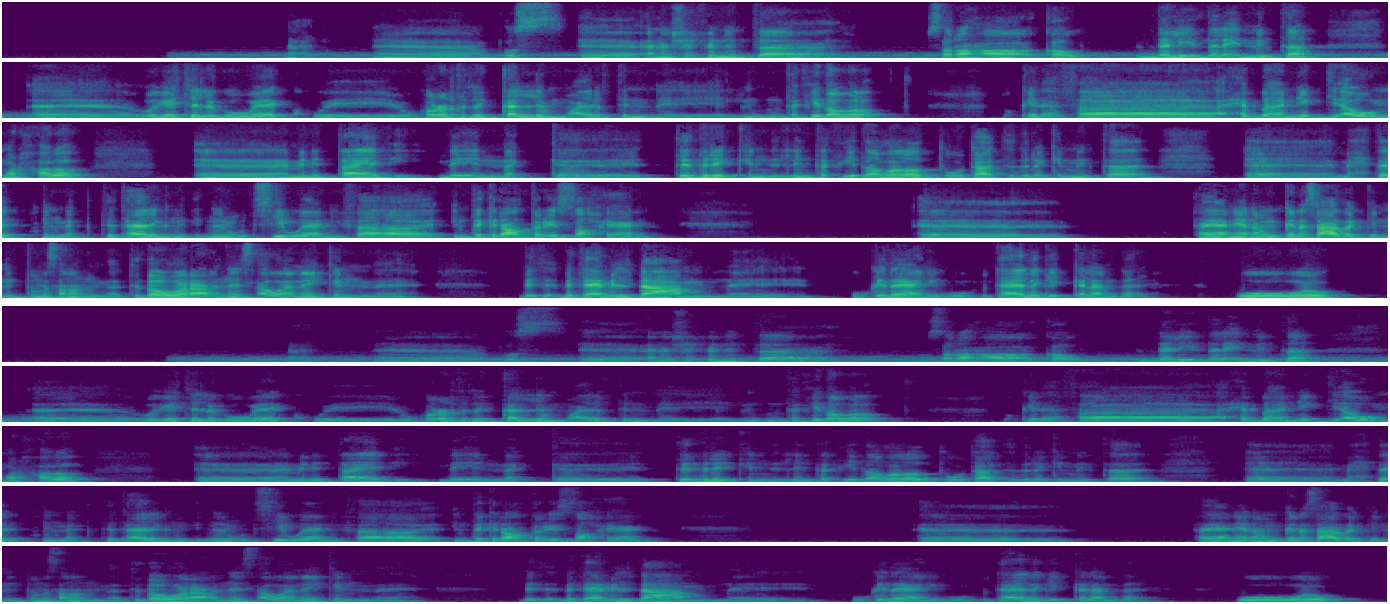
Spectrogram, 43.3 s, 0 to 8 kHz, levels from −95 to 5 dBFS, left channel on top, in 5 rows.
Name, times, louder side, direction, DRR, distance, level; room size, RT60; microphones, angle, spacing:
sound 1, 1.0-9.3, left 1 dB, 65° right, 2.8 m, -51 dB
voice 1, 1.8-5.4 5.8-6.8 7.1-8.6 8.9-14.2 15.0-17.9 18.5-24.8 25.1-30.1 31.7-32.6 33.4-37.3 37.9-39.7 40.0-41.8 42.4-43.1, left 7 dB, 70° left, 0.4 m, -32 dB
11.5 x 3.9 x 2.4 m
head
